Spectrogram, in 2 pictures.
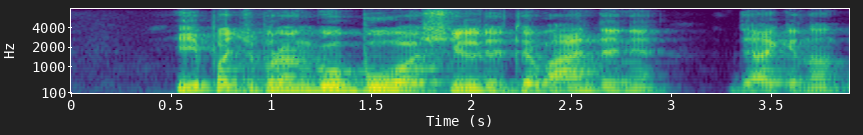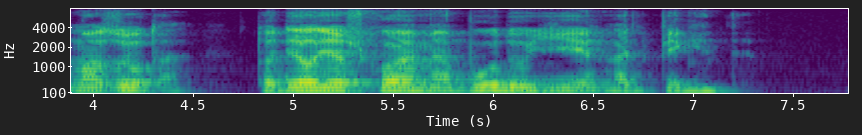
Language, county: Lithuanian, Klaipėda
